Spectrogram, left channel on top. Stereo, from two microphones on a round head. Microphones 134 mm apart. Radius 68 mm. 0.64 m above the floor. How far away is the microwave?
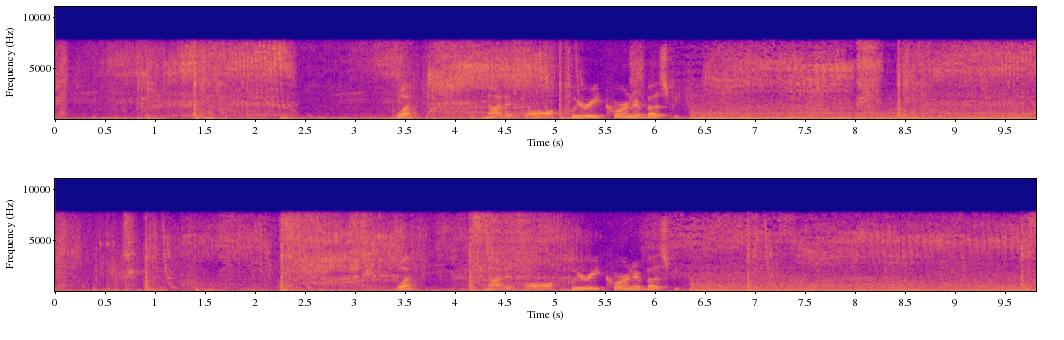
About 3 m.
